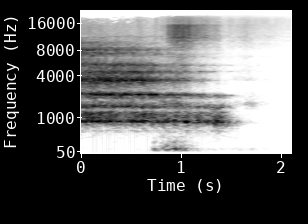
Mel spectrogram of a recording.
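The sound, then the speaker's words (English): A long, slow exhale as part of a calming breathing exercise, breathy and steady for about a second and a half, then tapering off into silence. No talking. “So breathe through the nose. Nice long, slow exhale”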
